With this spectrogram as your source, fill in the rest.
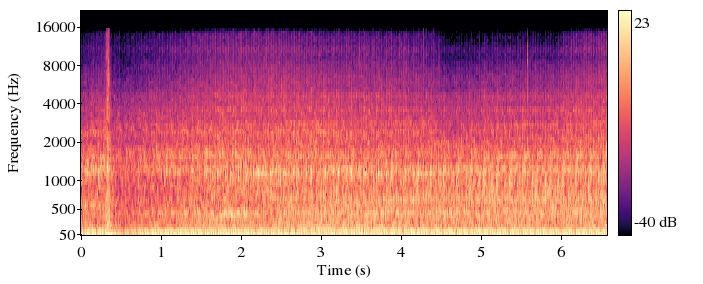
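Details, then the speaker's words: Ford 7.3 Powerstroke diesel with cut exhaust; quick start into a deep, even idle with steady beat, no shake, no blow-by and no smoke, normal start and idle. "starts up perfect no shake so what they're supposed to sound like this has the same exact cut exhaust it's cut in the same spot they're supposed to sound like no blow by zero not even as a whoop of smoke"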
